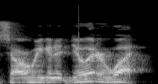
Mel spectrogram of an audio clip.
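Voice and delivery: deep croaky Texas twang. Telling how their parents decided to marry, quoting their mom, imitating mom's deep froggy twang. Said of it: "had a bit of a twang and a very deep froggy voice".

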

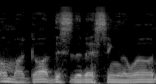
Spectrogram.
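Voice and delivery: ordinary talk

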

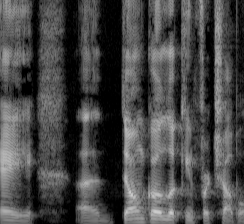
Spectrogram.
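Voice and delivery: usual speaking voice

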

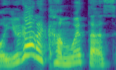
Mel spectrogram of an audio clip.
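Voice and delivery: ordinary talk, nothing marked

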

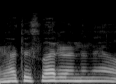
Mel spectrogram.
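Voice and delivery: high, frantic, tearful voice while crying. Retelling his wife's phone call about a letter: imitating frantic crying. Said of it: "she called me frantically crying".

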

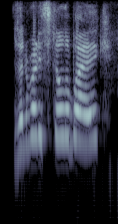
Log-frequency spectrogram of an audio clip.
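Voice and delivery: calling out loudly. A player's character yelling out from inside a barrel to anyone outside. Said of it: "You're just yelling this out".

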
